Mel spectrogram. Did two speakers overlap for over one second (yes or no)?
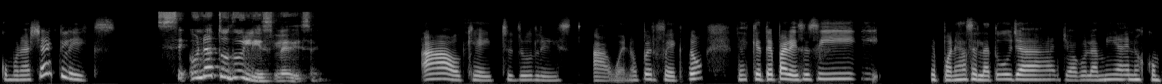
no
